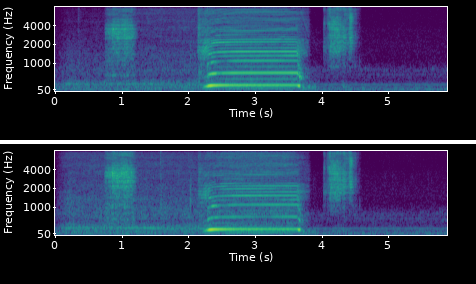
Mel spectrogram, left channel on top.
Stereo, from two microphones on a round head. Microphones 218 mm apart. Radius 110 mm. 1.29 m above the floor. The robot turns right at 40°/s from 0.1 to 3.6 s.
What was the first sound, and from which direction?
A hiss, 75° right (ahead or behind).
